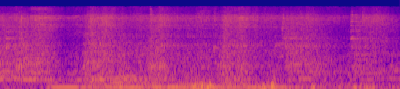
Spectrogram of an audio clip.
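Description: A large singing bowl sounding a steady low hum, played with a padded mallet while held upside down over a man's head. The hum throbs and wavers about the middle.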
